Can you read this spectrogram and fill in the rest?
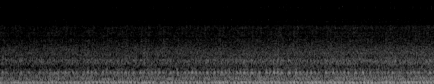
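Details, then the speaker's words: Hurricane Ian flood-damaged truck at Copart, run a few minutes: steady engine drone with slightly uneven, lumpy idle; not knocking or ticking, just a miss, unsure if a coil; head gasket being checked. "I don't know if it's a coil or, I mean, it doesn't sound horrible. It's not knocking or ticking or anything. It's just got a miss."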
